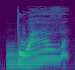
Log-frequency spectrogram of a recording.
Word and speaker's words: doivent: And then the last one, ils doivent, so same thing, classic ending for the plural form, E-N-T here, okay, but then you don't pronounce it.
